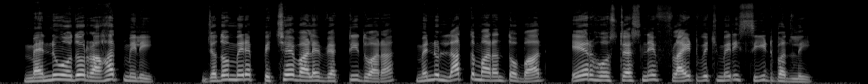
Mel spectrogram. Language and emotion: Punjabi, happy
